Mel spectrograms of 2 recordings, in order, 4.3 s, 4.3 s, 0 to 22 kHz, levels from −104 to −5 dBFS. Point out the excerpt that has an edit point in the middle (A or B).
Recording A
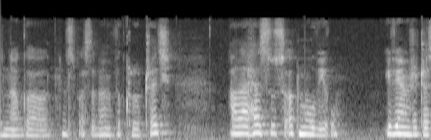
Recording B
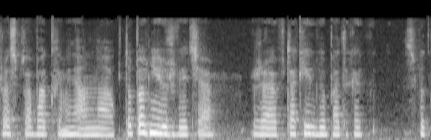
B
